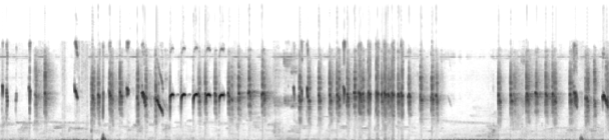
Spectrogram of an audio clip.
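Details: Noisy flowerpecker calls used as a trapping lure: dense streams of piercing high ticks and short thin whistles, nearly continuous with a brief lull near the end, over a soft low background hum.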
